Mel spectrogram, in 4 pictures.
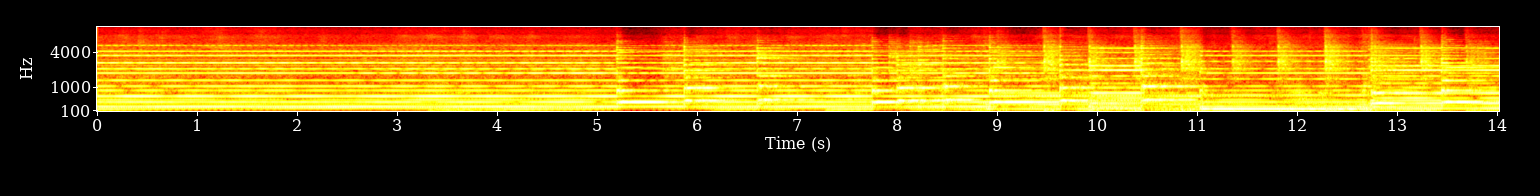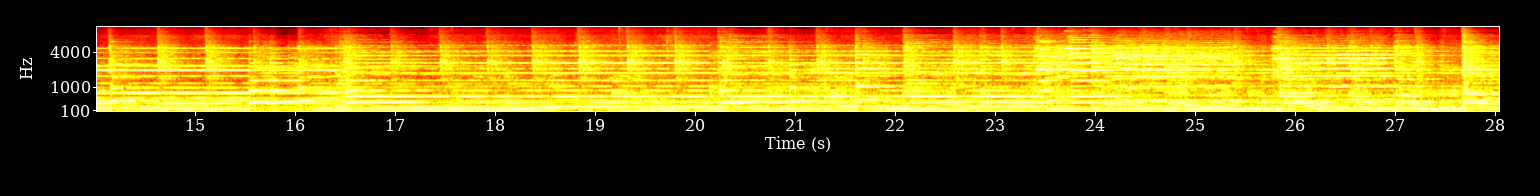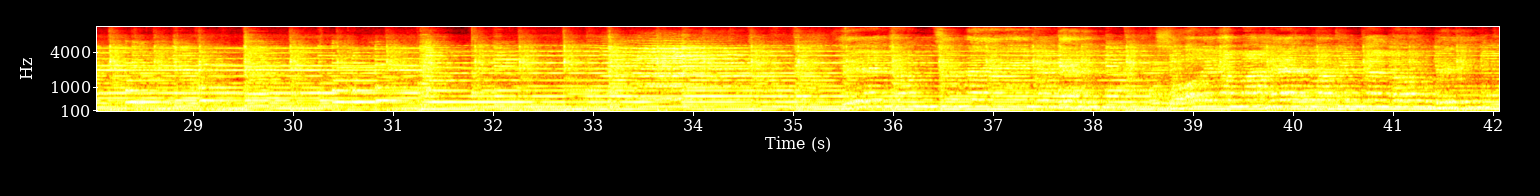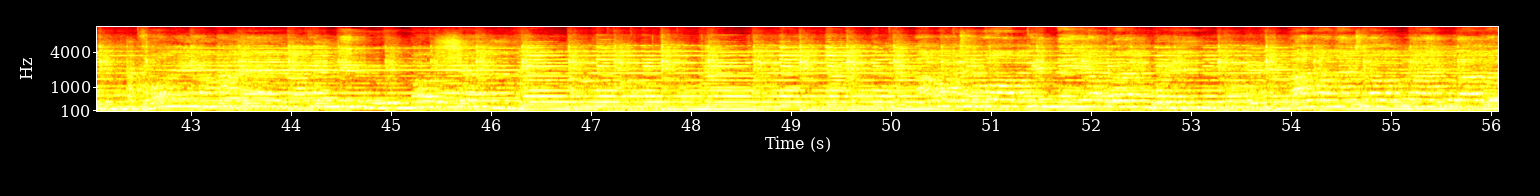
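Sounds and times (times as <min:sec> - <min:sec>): organ-like keyboard chords: 0:00.0 - 0:56.0
steady drum beat: 0:09.5 - 0:56.0.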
